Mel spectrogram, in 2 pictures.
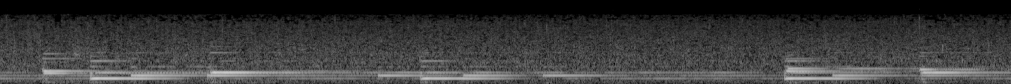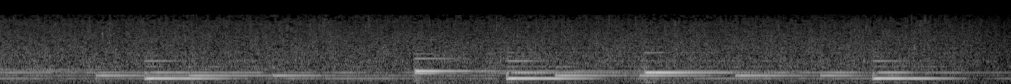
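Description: Soft, slow instrumental background music: single notes struck every second or so, each ringing and fading, over a steady hiss.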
